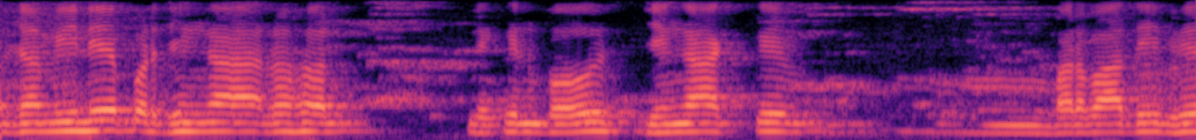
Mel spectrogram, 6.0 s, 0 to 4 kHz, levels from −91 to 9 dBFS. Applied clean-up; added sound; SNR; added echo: none; none; none; none.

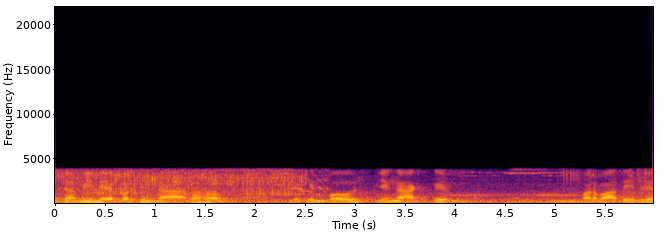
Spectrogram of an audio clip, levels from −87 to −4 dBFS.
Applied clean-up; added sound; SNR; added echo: none; Water tap, faucet; 8 dB; none.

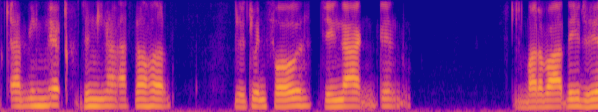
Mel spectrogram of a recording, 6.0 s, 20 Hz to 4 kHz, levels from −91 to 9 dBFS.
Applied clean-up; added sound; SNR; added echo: neural diffusion model UNIVERSE++.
